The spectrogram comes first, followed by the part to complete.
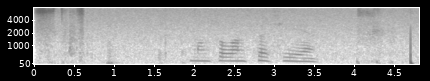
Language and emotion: Russian, neutral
